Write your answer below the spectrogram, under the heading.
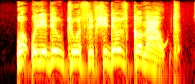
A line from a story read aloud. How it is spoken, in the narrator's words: said Sean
